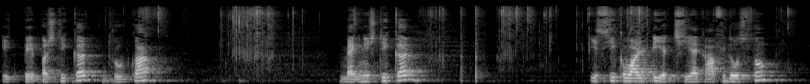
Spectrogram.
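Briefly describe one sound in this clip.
Plastic wrapping crinkles.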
